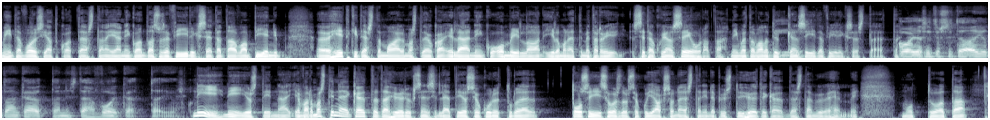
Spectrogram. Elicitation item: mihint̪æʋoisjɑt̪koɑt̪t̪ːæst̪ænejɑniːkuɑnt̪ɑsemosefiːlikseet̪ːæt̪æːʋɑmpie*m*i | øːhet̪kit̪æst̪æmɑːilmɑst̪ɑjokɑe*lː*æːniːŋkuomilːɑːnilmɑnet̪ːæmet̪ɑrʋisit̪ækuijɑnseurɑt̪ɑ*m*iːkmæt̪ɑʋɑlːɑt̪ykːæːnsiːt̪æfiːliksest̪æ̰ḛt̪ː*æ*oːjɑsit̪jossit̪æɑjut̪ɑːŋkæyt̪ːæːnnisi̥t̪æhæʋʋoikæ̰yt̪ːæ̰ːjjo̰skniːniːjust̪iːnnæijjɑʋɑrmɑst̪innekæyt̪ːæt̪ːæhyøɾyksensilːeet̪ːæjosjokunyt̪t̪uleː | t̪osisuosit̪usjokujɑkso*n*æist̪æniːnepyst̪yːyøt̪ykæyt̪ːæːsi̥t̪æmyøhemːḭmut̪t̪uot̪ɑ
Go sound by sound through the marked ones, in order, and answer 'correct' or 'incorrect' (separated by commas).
incorrect, incorrect, incorrect, correct, correct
